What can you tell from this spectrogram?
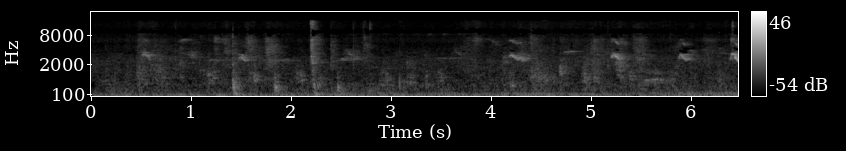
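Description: Chickens clucking, with short high calls scattered through the whole stretch, mixed with a few sharp clicks and smacks of people eating off plates.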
